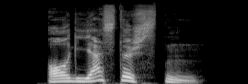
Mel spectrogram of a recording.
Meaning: 1. superlative degree of orgiastisch 2. inflection of orgiastisch: strong genitive masculine/neuter singular superlative degree
- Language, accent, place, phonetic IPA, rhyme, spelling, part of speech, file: German, Germany, Berlin, [ɔʁˈɡi̯astɪʃstn̩], -astɪʃstn̩, orgiastischsten, adjective, De-orgiastischsten.ogg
